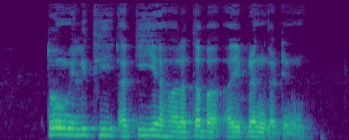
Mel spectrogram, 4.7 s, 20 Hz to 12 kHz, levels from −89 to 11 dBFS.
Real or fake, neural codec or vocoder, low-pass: real; none; 10.8 kHz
